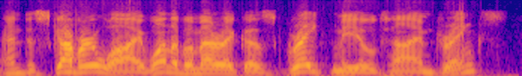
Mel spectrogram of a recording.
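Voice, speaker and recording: A man's voice: medium pitch, sing-song, normal speed, sharp tone, no echo, rough recording. A man announcing in a polished, emphatic 1940s radio style, reading scripted sponsor copy and introductions on a vintage broadcast.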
